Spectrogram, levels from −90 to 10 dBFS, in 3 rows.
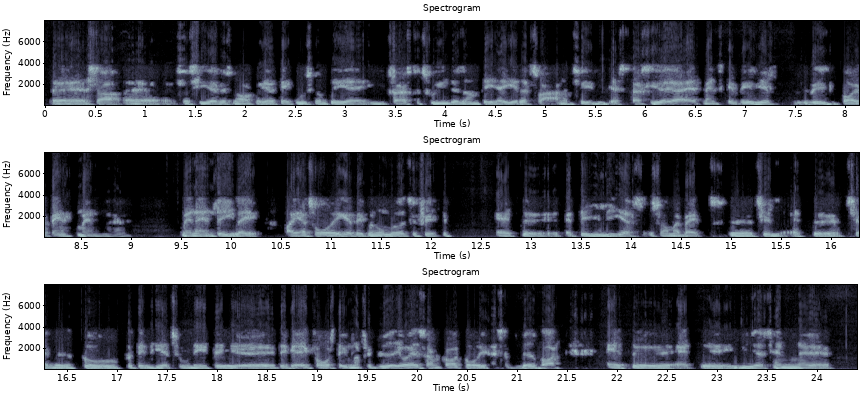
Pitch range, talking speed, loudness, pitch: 95-120 Hz, 240 wpm, -24 LUFS, 105 Hz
